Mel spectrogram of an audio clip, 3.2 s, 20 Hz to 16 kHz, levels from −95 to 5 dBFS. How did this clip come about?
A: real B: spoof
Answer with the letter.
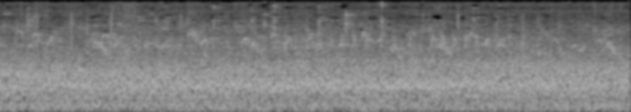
A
